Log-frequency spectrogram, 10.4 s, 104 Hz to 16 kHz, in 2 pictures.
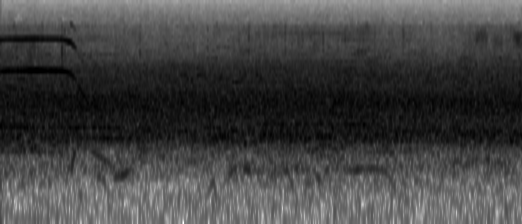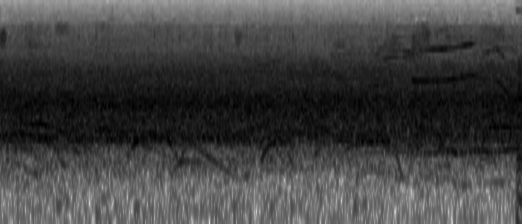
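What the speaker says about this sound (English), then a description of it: "And this Las Vegas crowd is fired up." Crowd noise at a Las Vegas stadium in the Madden 22 football video game: a steady, dense roar of cheering and applause that fills the whole stretch without letting up.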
